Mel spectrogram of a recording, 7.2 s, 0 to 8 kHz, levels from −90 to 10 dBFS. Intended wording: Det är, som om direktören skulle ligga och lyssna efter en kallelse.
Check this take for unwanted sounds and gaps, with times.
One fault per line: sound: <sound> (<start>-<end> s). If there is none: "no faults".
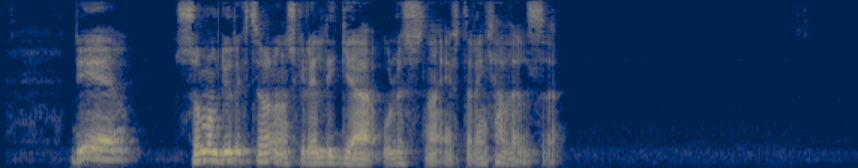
no faults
